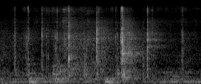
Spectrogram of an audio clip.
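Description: A tarot deck being shuffled by hand: a quick, irregular run of card clicks and taps, loudest about a second in.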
